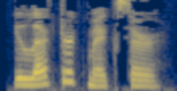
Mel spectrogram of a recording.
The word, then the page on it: electric mixer: British English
